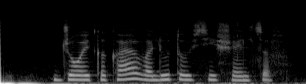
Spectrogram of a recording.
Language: Russian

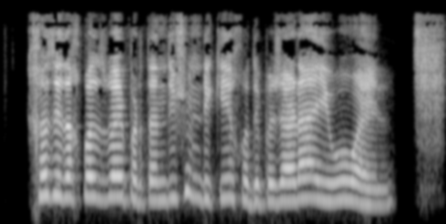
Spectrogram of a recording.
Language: Pashto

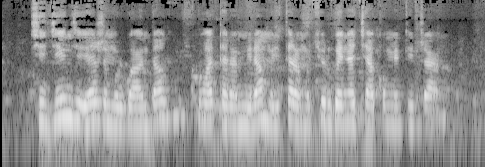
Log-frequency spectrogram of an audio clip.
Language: Kinyarwanda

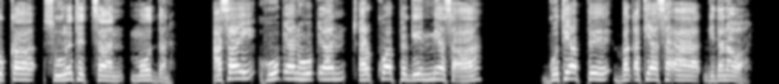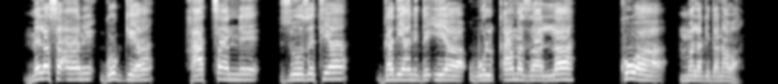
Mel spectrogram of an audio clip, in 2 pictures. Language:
Dawro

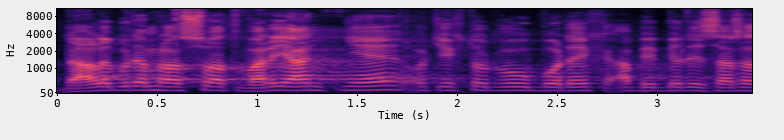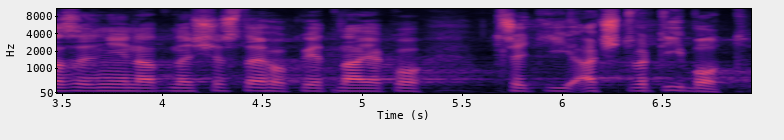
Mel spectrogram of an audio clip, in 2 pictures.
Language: Czech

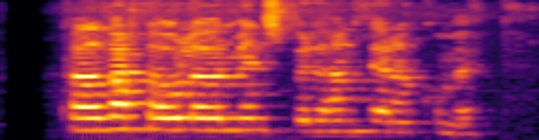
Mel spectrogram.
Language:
Icelandic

